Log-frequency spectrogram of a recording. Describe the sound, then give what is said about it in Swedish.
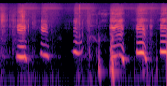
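A person imitates how they whimpered in their sleep, like a sad puppy, with a series of short, high, wavering whines and yelps, about eight in an uneven rhythm, fairly loud. “en ledsen hundvalp.”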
